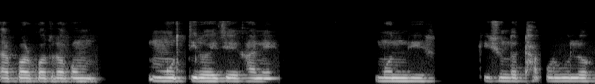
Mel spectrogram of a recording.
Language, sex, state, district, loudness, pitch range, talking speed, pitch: Bengali, male, West Bengal, Jhargram, -20 LUFS, 145-150 Hz, 100 wpm, 150 Hz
